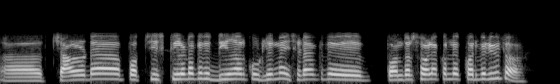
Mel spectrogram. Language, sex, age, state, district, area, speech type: Odia, male, 18-30, Odisha, Bhadrak, rural, conversation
